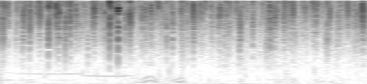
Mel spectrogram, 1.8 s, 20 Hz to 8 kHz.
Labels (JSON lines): {"label": "biophony, cascading saw", "recorder": "SoundTrap 600 or HydroMoth"}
